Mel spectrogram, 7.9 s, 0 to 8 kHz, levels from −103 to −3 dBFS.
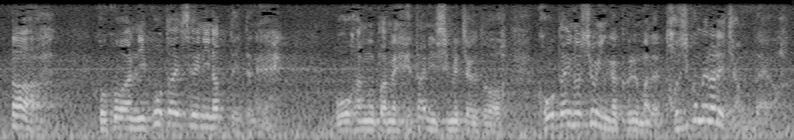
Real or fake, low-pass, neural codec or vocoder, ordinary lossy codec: real; 7.2 kHz; none; none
